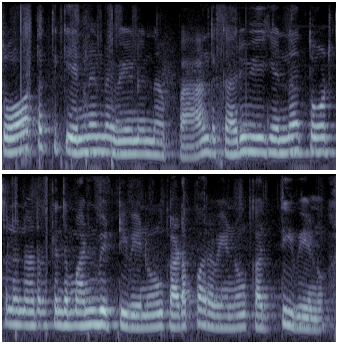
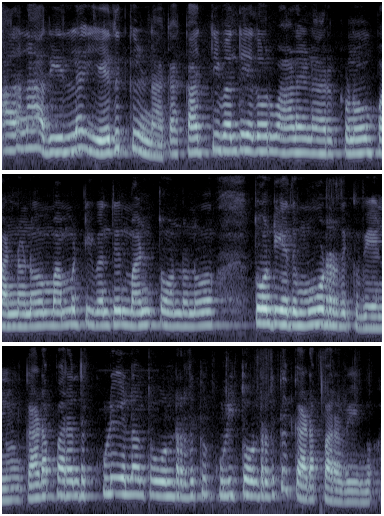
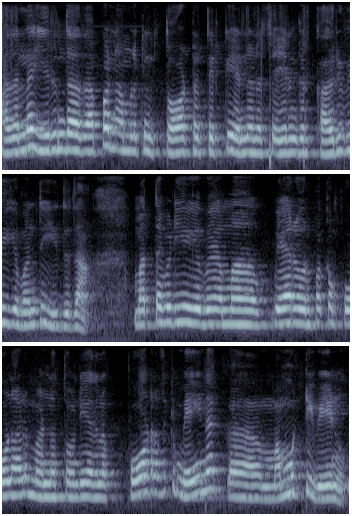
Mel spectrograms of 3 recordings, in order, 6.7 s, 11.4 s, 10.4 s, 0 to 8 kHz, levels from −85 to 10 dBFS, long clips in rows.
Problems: background sounds at intervals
